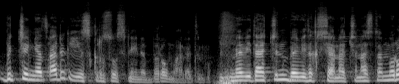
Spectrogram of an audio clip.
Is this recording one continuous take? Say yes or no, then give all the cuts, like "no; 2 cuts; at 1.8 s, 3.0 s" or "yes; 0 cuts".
no; 1 cut; at 2.1 s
